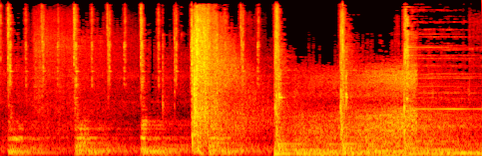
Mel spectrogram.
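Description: Gunshots fire in quick succession, with a loud booming echo.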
